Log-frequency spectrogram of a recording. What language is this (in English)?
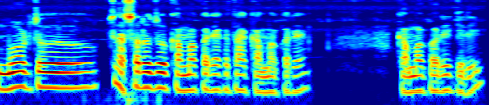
Odia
